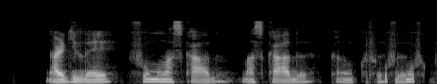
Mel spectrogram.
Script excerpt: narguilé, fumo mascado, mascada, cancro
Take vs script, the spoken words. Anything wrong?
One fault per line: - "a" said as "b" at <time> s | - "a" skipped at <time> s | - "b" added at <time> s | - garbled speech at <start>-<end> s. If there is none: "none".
- garbled speech at 3.8-4.4 s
